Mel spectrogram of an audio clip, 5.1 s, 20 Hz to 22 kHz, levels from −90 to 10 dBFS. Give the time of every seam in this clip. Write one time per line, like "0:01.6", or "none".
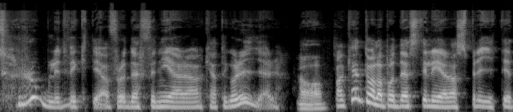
0:03.3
